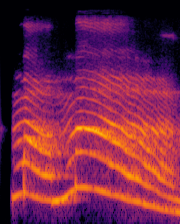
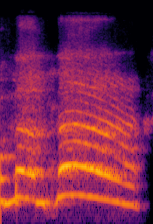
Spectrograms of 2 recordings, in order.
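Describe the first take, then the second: First: Put-on high, falling mamá like a hurt toddler; a child's hurt call of mamá, pitched high and falling; reproachful child. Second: High, loud delighted mamá; a toddler's happy shout of mamá, pitched high; joyful child. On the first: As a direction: complain to mom for leaving you. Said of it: "Mamá, ¿por qué me dejaste?". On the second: Retold or imitated. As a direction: greet mom, thrilled she's here. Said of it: "le da mucho gusto".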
